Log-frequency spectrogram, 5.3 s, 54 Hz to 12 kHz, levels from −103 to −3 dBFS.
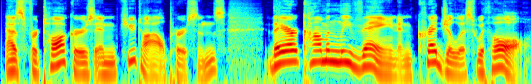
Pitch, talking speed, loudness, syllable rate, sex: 145 Hz, 145 wpm, -18 LUFS, 4.8 syllables/s, male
